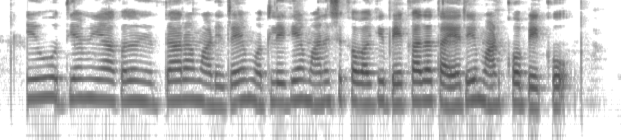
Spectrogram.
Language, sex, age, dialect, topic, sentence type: Kannada, female, 31-35, Coastal/Dakshin, banking, statement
